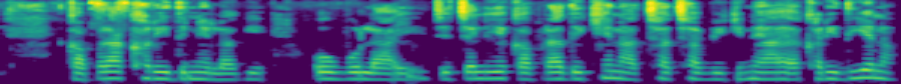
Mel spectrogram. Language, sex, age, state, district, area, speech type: Hindi, female, 30-45, Bihar, Samastipur, rural, spontaneous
